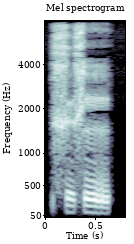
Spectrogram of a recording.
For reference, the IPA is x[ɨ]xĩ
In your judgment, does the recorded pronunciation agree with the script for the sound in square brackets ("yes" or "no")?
no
